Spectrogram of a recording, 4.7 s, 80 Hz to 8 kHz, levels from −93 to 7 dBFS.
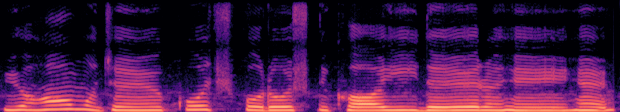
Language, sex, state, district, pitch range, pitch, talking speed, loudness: Hindi, female, Madhya Pradesh, Katni, 230-255 Hz, 235 Hz, 105 wpm, -14 LUFS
